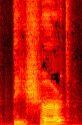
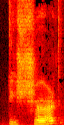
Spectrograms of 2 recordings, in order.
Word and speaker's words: T-shirt: Camiseta sería con sonido SH, t-shirt, t-shirt. Recuerda, es un sonido suave. Sh, sh, sh.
